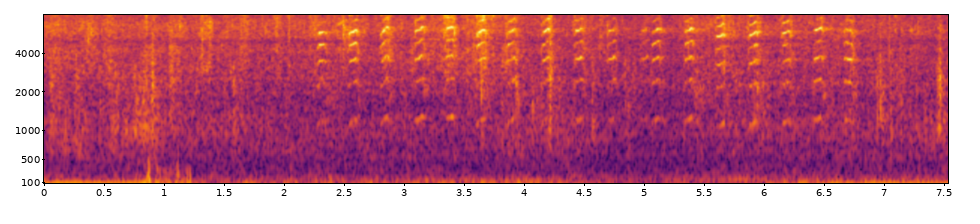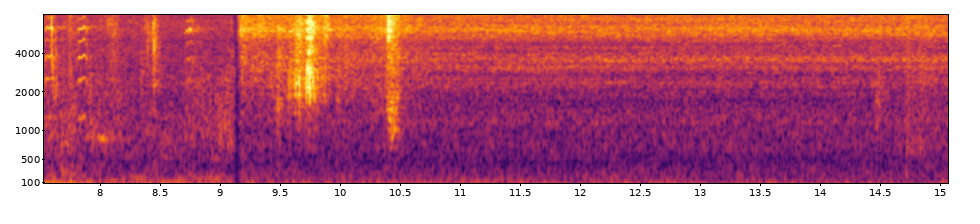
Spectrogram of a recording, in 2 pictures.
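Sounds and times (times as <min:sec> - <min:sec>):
wind rumbling on microphone: 0:00.0 - 0:01.9.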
